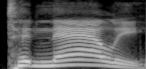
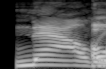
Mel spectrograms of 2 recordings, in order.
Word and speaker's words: Nally: To Nally. – No, no T. Just Nally. – Oh, it's Nally. – Nally. N-A-L-L-Y.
